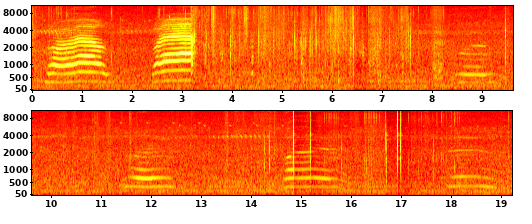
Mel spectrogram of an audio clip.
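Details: Stray cats, with the boss cat after eating its food and medicine: two loud, strongly harmonic meows open, then softer, shorter mews recur at irregular intervals over a low background hum, with faint clicks.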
